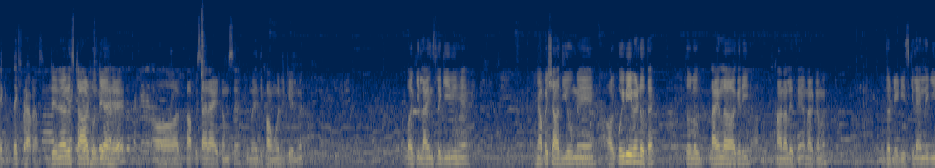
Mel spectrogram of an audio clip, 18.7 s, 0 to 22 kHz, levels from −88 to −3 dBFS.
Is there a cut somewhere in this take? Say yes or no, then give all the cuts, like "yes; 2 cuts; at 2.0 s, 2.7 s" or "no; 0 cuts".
no; 0 cuts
